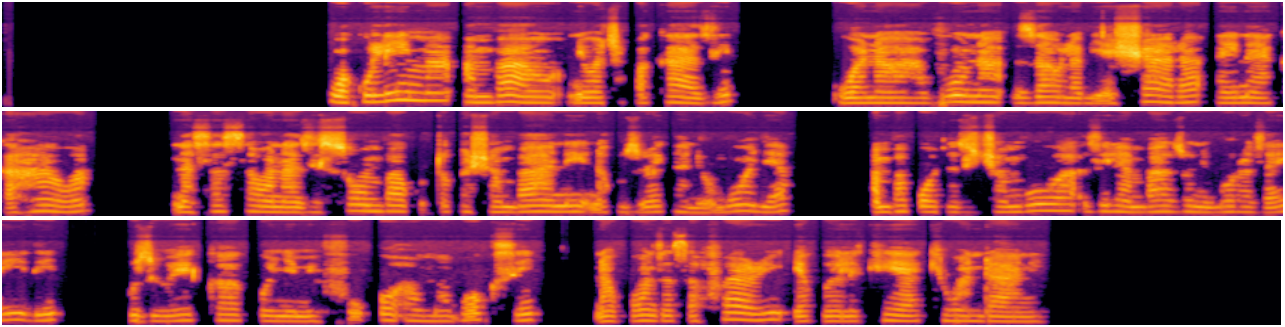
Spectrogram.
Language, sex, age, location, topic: Swahili, female, 36-49, Dar es Salaam, agriculture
